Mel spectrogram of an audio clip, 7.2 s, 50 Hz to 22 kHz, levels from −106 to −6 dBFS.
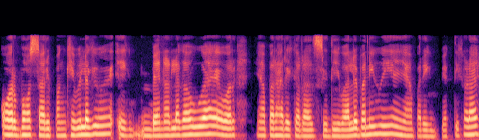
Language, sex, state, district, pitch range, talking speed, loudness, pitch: Hindi, female, Bihar, Vaishali, 185-215 Hz, 250 wpm, -16 LUFS, 195 Hz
